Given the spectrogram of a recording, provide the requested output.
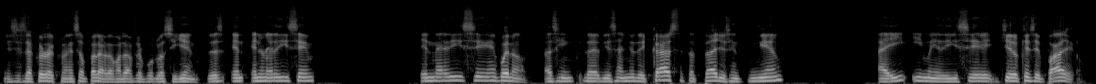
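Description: A man from Colombia, a guest recounting his story in an interview with animated retelling and quoted dialogue. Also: a little high, normal speed, smooth, no echo, clean studio sound. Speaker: entrepreneur guest.

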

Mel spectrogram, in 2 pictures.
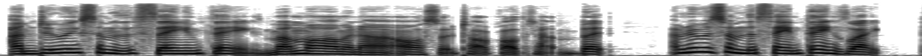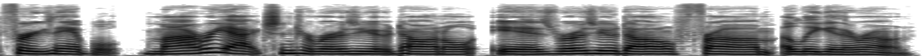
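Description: A woman in her forties, a company executive guesting on a podcast, chatting casually in an animated way with plenty of fillers. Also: lowish voice, fast talker, few pauses, clean tone, no room sound, clean studio sound. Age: 40s. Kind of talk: casual chat.

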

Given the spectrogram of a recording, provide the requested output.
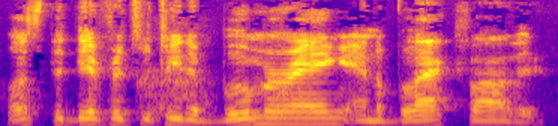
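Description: A man's voice: mid-range voice, fast talker, sharp tone. A man bantering casually and crudely on a podcast, in an untreated room that sounds like the inside of a fishbowl. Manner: crude, profane. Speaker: podcast guest or co-host. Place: echoey room, not soundproofed. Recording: echoey fishbowl-like room, crowd-like noise behind.

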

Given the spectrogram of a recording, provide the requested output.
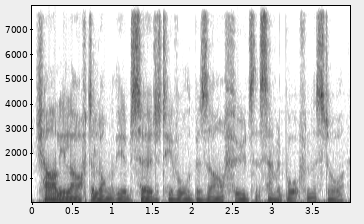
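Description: A man's voice: sits low, steady tone, fast, breathy edge. A man narrating a story in a dry, wry manner.

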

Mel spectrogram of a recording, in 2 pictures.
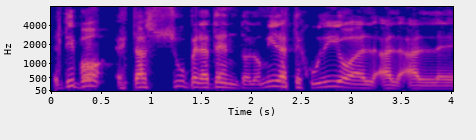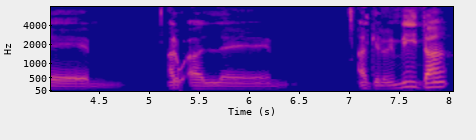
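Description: A middle-aged man with an Argentine accent, a rabbi telling a story in a lively, colloquial and heartfelt way. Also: medium pitch, unhurried, no room sound. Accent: Argentine Spanish. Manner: animated, colloquial, emotional. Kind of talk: storytelling talk.

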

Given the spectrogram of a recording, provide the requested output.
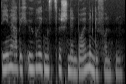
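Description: A woman voicing a gentle, caring fairy mother in a storybook reading, soft and calm. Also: medium pitch, fast talker, breathy edge. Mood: tender.

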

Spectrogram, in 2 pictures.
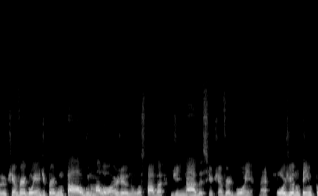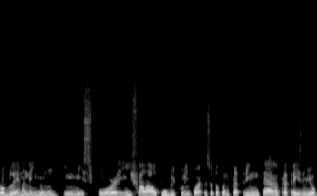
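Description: A man's voice: high voice, dry recording, narrow, tinny audio. A man co-hosting a podcast, chatting reflectively and thinking aloud with many fillers. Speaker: podcast co-host. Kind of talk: casual podcast chat.

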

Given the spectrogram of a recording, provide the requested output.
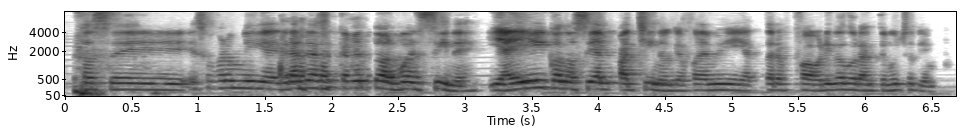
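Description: A young man with a Chilean accent, a guest telling stories in a casual interview, full of slang and quick asides. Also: sits high, fairly even intonation, roomy sound, faint music behind. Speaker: guest, content creator.

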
